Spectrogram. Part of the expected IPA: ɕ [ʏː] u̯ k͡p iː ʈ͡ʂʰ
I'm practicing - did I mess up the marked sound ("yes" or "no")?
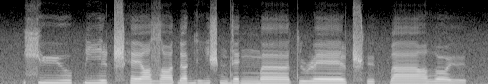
yes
